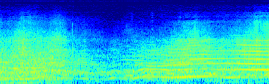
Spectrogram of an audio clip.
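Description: Sidecar racing outfit lapping the Sachsenring track at the FIM Sidecar World Championship, its engine revving loudly with rising and falling pitch through gear changes and corners, close and continuous.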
